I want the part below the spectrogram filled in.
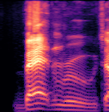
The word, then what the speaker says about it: Baton Rouge: Baton Rouge.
